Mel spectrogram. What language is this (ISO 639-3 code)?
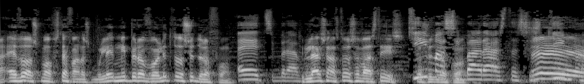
ell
